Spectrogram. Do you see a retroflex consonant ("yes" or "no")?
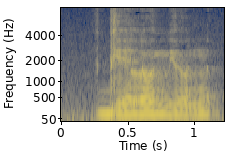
no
